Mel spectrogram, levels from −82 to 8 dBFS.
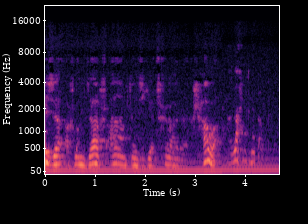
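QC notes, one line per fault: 3.54–4.70 s, section at the wrong speed: the final stretch of speech turns suddenly high and hurried, running about 1.34 times too fast and sounding around five semitones sharp, with pitch and tempo rising together, likely because this portion was played back against the wrong clock rate.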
